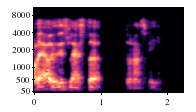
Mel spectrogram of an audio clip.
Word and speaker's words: Leicester: can you watch football okay guys this is pronounced as Leicester as in Leicester oh your dad does okay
